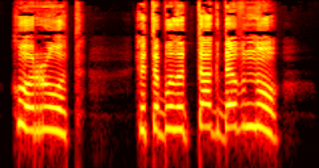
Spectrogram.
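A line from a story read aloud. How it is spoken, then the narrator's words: Pleading. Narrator (Russian): взмолилась Сюзанна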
